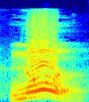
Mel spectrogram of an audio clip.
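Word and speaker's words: known: नोन के silent है।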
